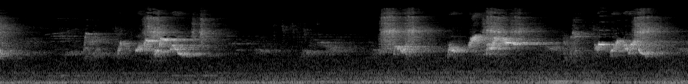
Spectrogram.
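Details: A red-whiskered bulbul welcoming the new day: grating, squawky bursts interspersed with short bright whistles, arriving in separate groups with quiet gaps between them.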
